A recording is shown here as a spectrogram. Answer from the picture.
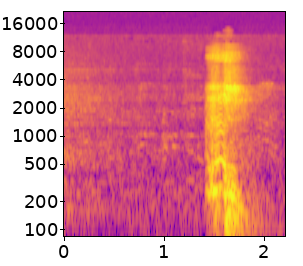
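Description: Near silence, then about one and a half seconds in a single short breath or sigh from a woman speaking close to a microphone, between phrases.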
